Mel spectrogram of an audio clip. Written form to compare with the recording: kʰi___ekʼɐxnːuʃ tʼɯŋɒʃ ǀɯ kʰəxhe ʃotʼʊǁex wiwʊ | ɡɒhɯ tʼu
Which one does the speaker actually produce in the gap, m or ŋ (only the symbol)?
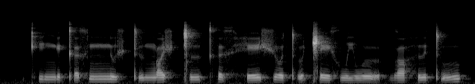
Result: ŋ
